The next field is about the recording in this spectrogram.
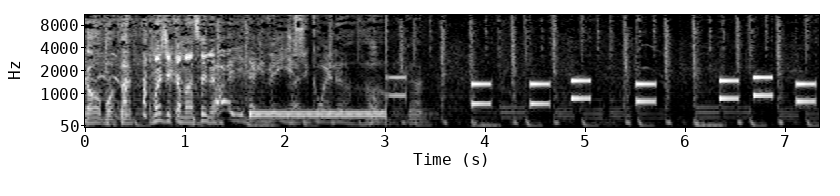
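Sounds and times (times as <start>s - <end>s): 
laughter: 0.0s - 0.9s
speech: 0.0s - 3.7s
touch-tone dialing of a telephone number: 1.7s - 3.2s, 3.9s - 5.8s, 6.4s - 7.3s.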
